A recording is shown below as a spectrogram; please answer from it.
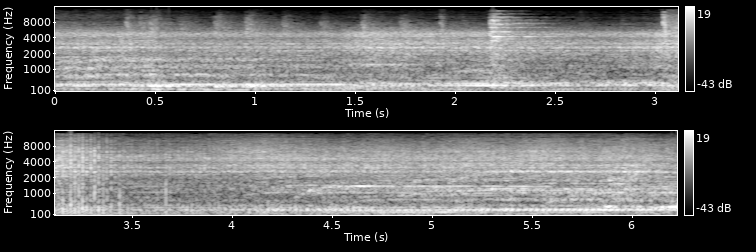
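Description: Metalcore band playing live at loud volume, with distorted electric guitars holding sustained chords. About three seconds in, a heavy bass rumble comes in that overloads the recording.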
